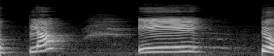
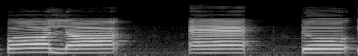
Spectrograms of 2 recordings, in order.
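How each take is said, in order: First: "प्ला ए ट" with p-l as one syllable, then long ए, then ट; correct blended sounding-out. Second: "प ल ए ट" as four long, separate letter sounds; child's wrong sounding-out. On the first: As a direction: blend "प्ला", pause, hold "ए", pause, add "ट". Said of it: "इसको हमको प्ला पढ़ना है". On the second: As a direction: spell out "प ल ए ट" loudly and slowly, pausing between sounds. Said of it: "बच्चा इसको ऐसे पढ़ेगा ना". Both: Shown as a demonstration.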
